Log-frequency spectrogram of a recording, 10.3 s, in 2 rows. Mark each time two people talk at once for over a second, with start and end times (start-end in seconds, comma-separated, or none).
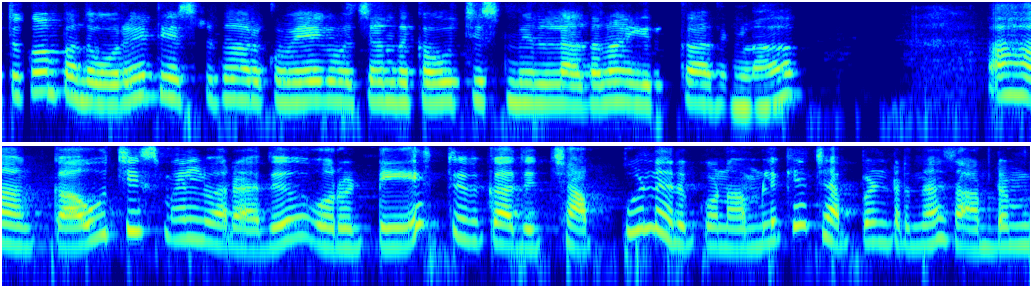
none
